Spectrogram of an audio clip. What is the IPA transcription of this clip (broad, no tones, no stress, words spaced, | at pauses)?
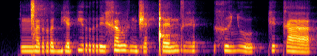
ŋ͡ǀarʌbʲapʲo rixa vi̤nd͡ʒaǃɛndɛ̤ | xɯʎu | ke ka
